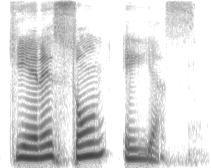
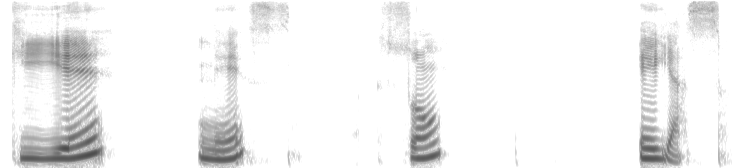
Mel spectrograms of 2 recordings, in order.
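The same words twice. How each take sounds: First: Said in the usual way. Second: Very slow, long pauses between quiénes, son, ellas; word by word. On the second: Real, not acted. Learner writing the phrase out to work on it, word by word. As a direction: draw out quiénes, then son, then ellas, each apart.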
